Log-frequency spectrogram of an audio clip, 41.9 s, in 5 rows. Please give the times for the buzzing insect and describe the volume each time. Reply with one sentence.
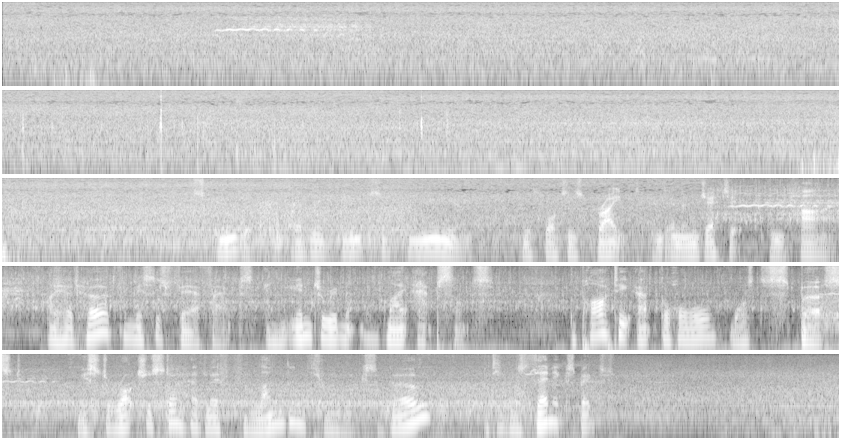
The buzzing insect can be heard from 0.0 to 21.1 s, getting louder; and from 33.1 to 41.8 s, getting quieter.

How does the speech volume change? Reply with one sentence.
The volume of the speech stays about the same.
